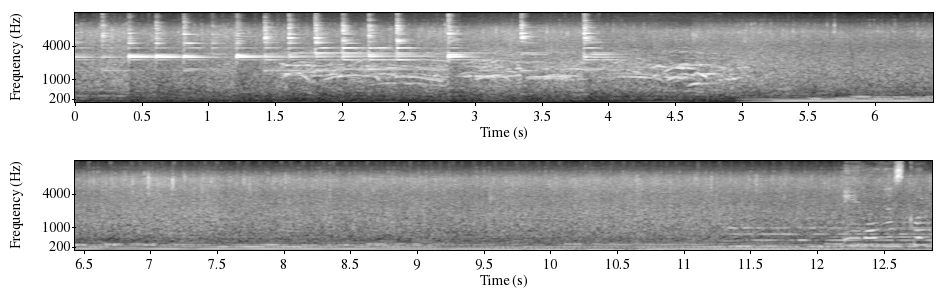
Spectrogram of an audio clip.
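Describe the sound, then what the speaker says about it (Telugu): Heavy rain pours loud and close in a film scene, a dense steady roar beginning with dripping and faint tonal notes before building into a full downpour. "చెప్పాను కదా వర్షం బాగా పడుతోంది."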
